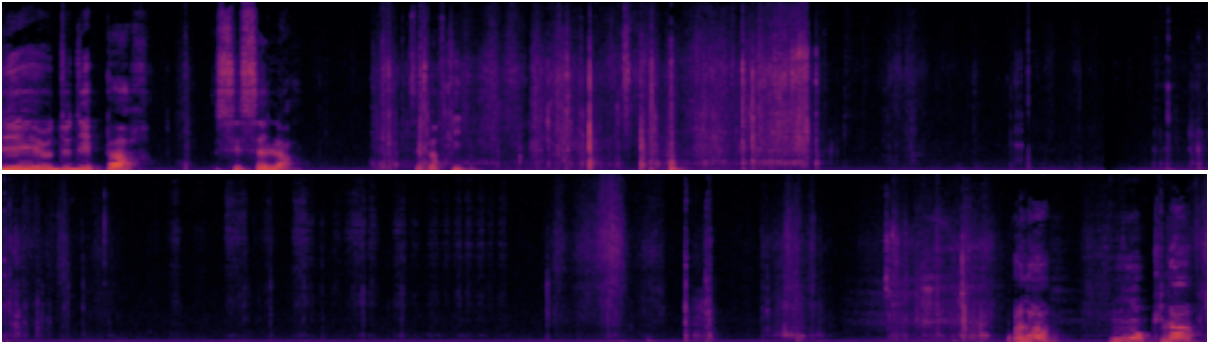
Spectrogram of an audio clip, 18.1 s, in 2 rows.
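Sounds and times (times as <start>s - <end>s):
paper rustling: 2.8s - 6.9s, 8.6s - 9.9s.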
